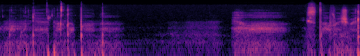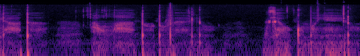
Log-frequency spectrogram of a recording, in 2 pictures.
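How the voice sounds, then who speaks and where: Someone is whispering at a very slow pace. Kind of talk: ASMR bedtime story reading. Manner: whispered.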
